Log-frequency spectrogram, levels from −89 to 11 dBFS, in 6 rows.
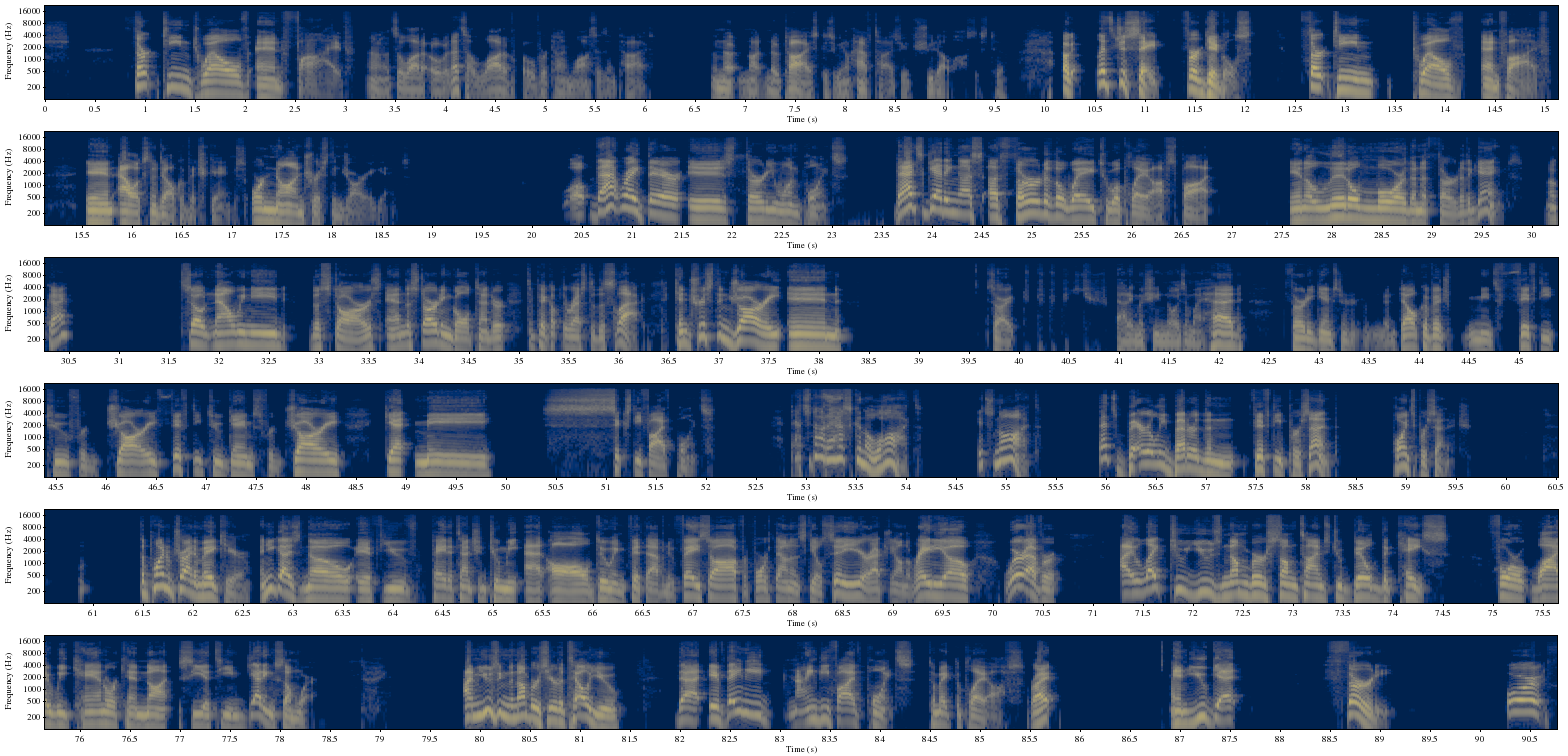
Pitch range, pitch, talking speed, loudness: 110-160 Hz, 130 Hz, 150 wpm, -27 LUFS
